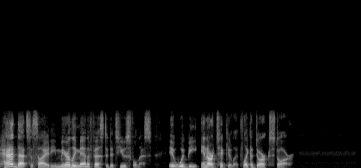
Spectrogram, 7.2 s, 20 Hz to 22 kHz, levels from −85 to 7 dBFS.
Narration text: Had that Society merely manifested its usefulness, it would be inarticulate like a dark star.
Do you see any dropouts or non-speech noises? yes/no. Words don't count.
no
